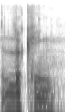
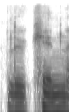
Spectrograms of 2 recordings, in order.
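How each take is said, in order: First: The word ends with an ng sound. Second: The word ends with a plain n sound. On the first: The speaker calls it right. "so I'd say looking" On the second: The speaker calls it wrong. "I think you said Lou King, something like that. Lou Kin, actually"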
